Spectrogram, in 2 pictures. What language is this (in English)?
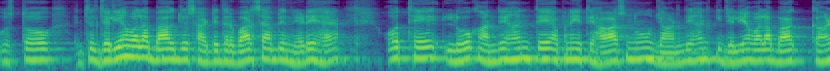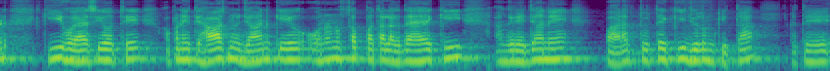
Punjabi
